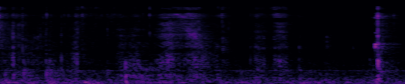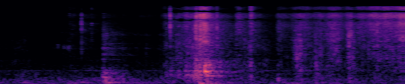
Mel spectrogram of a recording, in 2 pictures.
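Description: Chewing a mouthful of crusty baguette sandwich, with small crunches and the crinkle of its aluminium-foil wrapping. A brief louder noise comes about four and a half seconds in, and a paper napkin rustles against the mouth near the end.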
